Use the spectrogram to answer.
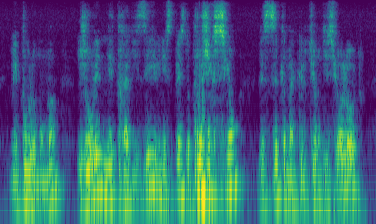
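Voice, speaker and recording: A man talks at a moderate pace. There is audible echo from the room. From France (Paris), Cameroonian family. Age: 60s. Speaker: psychologist and lecturer. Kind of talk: lecture.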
